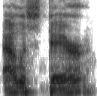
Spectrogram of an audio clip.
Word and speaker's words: Alistair: Is it Alistair? Yes, Alistair. Like Fred Astaire.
